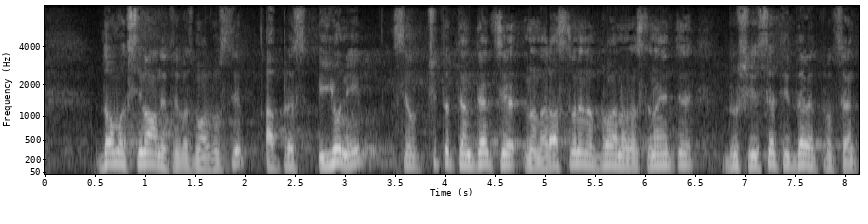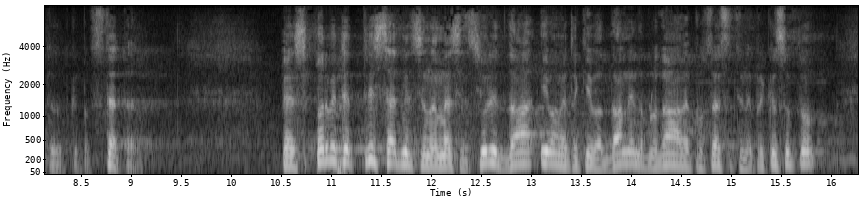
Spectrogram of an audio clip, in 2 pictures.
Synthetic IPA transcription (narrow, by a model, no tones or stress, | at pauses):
d̪omɐksimalˠnit̪ɛvɐzmɔʒnost̪i | apɾɛsjunisɛot̪̚t͡ʃit̪ət̪ɛnd̪ɛnt̪sijənɐnɐɾast̪vɐnɛnɐbɾɔjənɐnɐst̪ɾanit̪ɛd̪oʃɛːsɛt̪id̪ɛvɛt̪̚pɾot̪sɛnt̪əo̰t̪kɐpɐt̪si̥t̪ɛt̪ə̰ | pɾɛspɤɾvit̪ɛt̪ɾisɛd̪mit̪sinɐmɛsɛt̪sjulid̪aimɐmɛt̪ɐkivəd̪anːinɐblʲʊd̪avɐmɛpɾot̪sɛsi̥t̪ɛnɛpɾɛkɤsnət̪o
